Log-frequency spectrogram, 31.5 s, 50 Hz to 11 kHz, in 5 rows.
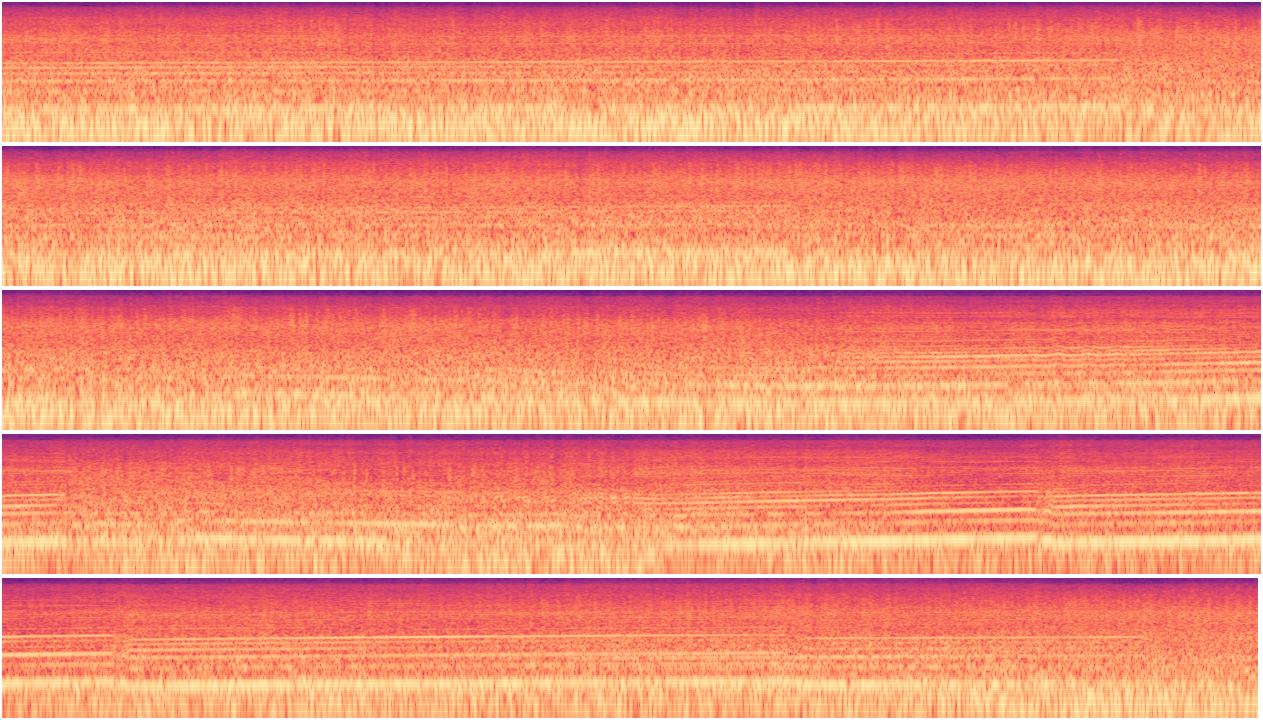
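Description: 125cc KZ shifter kart's two-stroke engine at racing speed, heard from on board. The revs climb slowly, fall twice as the kart slows for corners, then climb again in steps, with a quick drop in pitch at each upshift.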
